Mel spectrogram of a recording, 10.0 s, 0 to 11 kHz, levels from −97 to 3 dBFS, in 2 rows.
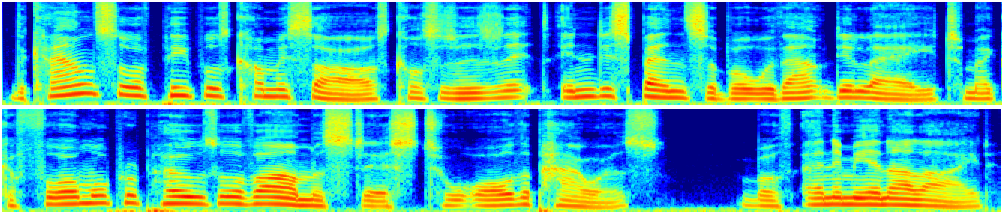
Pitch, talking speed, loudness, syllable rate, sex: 155 Hz, 150 wpm, -17 LUFS, 5.0 syllables/s, male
